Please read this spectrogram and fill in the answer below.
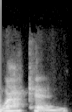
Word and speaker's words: Wacken: I know we're doing Wacken Oh, in you are doing August. Wacken.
